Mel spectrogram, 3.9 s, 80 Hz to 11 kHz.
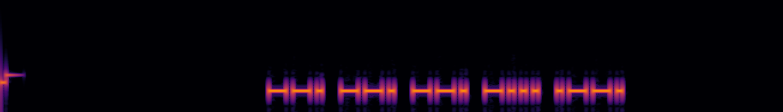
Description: Morse code, heard as a keyed tone, about 40 wpm, 690 Hz. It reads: GGGBP
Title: Code Groups - 5 Letters - 40wpm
